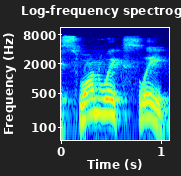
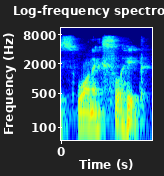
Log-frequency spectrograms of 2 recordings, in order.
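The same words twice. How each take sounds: First: The second W in Swanwick is pronounced. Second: The second W in Swanwick is silent. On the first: It is said this way for listeners unfamiliar with silent letters. "so I always say Swanwick Sleep" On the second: This is the name's actual pronunciation. "even though it's actually Swanwick Sleep"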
